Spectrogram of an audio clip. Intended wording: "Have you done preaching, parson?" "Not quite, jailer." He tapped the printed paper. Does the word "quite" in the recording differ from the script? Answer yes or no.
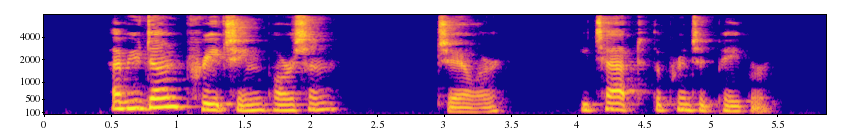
yes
